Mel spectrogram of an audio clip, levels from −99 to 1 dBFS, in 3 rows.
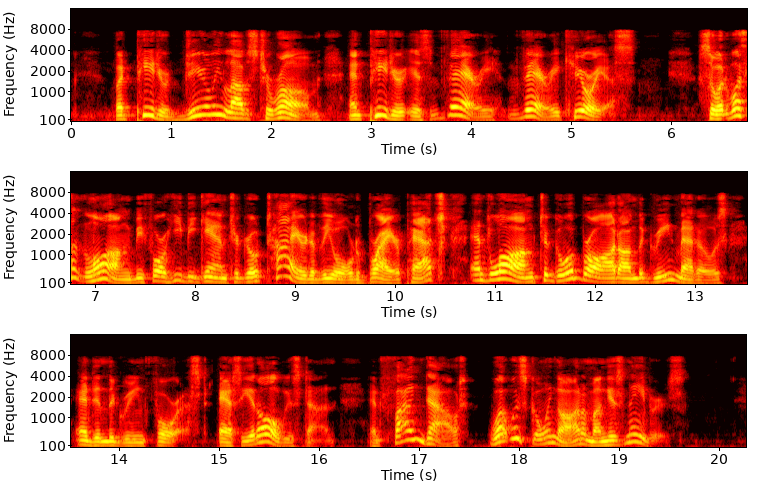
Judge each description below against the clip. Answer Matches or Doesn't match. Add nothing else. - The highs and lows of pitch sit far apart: Matches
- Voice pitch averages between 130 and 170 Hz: Matches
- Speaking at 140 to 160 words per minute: Doesn't match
